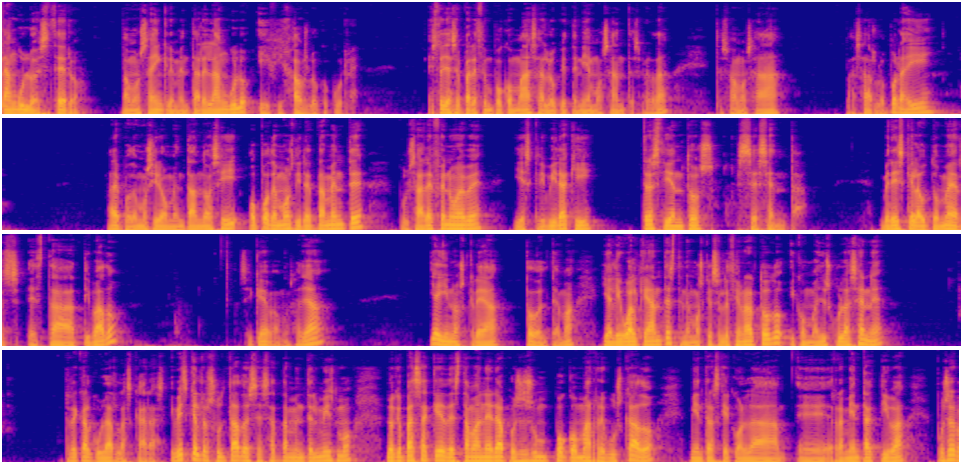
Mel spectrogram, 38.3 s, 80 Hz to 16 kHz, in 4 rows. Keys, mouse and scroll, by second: 0.8 F9, 0.8 click, 13.5 F9, 14.9 click, 15.8 Left, 21.7 0, 21.8 Return, 25.3 a, 27.2 shift+n, 28.5 Tab.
